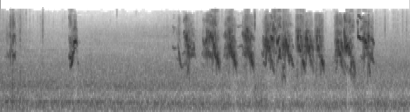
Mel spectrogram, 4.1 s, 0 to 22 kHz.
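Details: Sparrows at a Tenmangu shrine on 15 December 2023 flutter onto an outstretched hand for food, giving a lively run of rapid high chirps, about ten in two seconds after two isolated opening notes, over light background rumble.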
